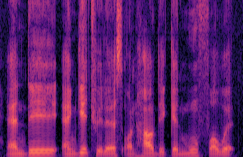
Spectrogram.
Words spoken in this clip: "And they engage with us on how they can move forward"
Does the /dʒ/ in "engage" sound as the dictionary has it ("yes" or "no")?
no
